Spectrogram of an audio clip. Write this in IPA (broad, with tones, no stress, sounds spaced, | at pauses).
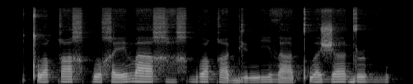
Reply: tʼ o˨ q a˧ χ p u˨ χ e˨˦ β a˦ χ a̤˧ χ b o˦ q ɐ˨ bʲ ɨ˨ ŋ i˧ ð a˨ kʷʼ ɐ˦ ʒ ɐ˦ ɡ ɹ ṳ˧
